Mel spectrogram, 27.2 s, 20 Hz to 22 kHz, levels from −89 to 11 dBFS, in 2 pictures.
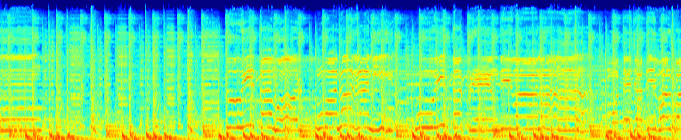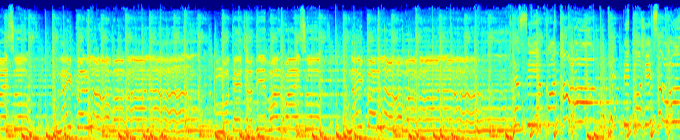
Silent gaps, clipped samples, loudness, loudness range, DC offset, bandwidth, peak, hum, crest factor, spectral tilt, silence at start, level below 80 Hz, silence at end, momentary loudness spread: none; under 0.1%; -11 LUFS; 2 LU; under 0.1%; 18.5 kHz; 0 dBFS; none; 10 dB; -4.5 dB/octave; 0 s; -20 dBFS; 0 s; 4 LU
